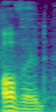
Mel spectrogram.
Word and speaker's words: Ovid: I do you want to get back to ovid in a minute it's pronounced Ovid not overt it depends okay either soca English got it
